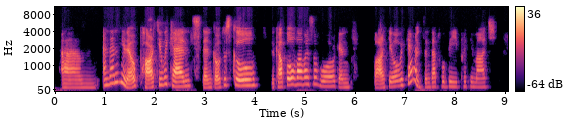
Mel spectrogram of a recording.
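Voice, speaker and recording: Speaking at a moderate pace, a woman with a medium pitch uses lively intonation. She talks with a Polish accent. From Poland. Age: 40s. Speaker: businesswoman and coach. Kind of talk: casual chat.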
